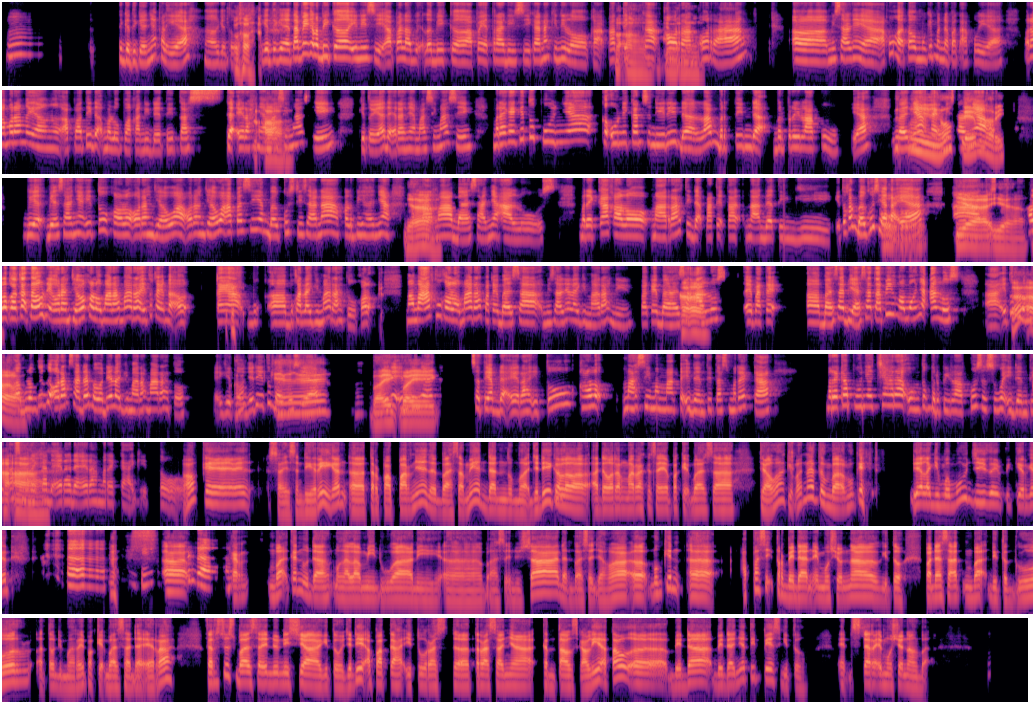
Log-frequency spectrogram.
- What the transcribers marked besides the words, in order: other background noise; laughing while speaking: "Wah"; chuckle; tapping; laughing while speaking: "Mungkin"; teeth sucking
- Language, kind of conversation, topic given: Indonesian, podcast, Bagaimana kebiasaanmu menggunakan bahasa daerah di rumah?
